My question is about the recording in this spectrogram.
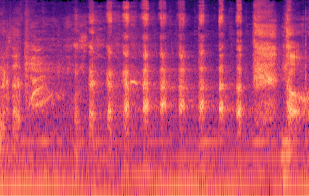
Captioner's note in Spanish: Risas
